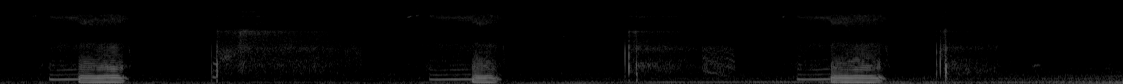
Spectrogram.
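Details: Rescued cat Taro, estimated 10 to 14 years old, toothless after long life outdoors, sleeping: three raspy, rumbling snores about every four seconds, alternating with breathy, whistling exhales through the nose in a quiet room.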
